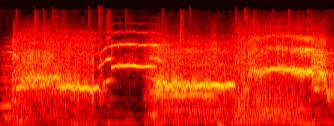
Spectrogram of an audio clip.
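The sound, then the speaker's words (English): A woman in a horror film screeches in loud, piercing bursts, several long sustained shrieks in a row with a brief wavering break between them, intense with no talking. “The hysterical girl is often most remembered for her continual screeching.”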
